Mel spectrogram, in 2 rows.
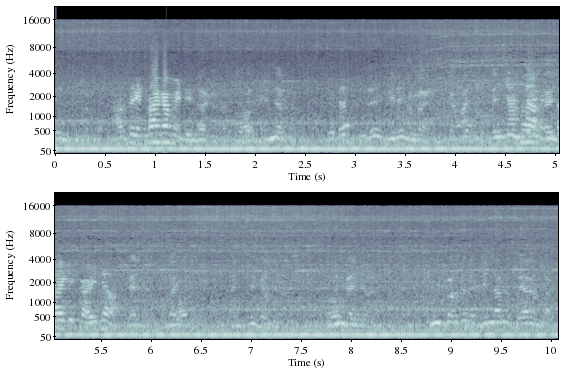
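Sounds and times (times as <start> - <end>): indistinct voices talking: 0.0 - 10.0
kitchen machinery hum: 0.0 - 10.0.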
